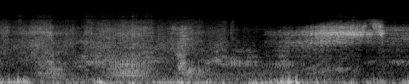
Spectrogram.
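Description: Electronic sounds from an interactive Yoda figure and toy lightsabers, mixed with handling knocks. A hiss starts about two and a half seconds in and lasts until shortly before the end.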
